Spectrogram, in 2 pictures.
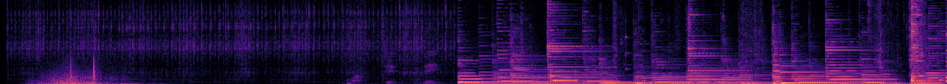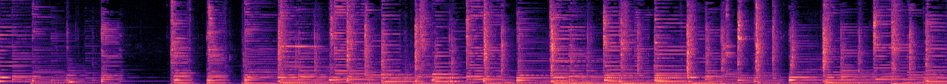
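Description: Acoustic country blues played on acoustic guitars, banjo and lap steel guitar, starting after a spoken count-in about four seconds in, with a low boom before it. The strings break off briefly near the middle, and from about twelve seconds a steady kick-drum beat joins them.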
